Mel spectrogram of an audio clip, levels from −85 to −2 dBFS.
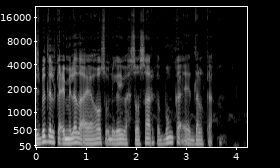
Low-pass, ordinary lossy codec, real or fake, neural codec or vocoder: none; none; real; none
